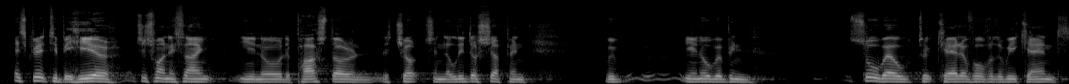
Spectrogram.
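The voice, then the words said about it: Speaker's own noticeable accent. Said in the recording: “an accent you can understand”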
